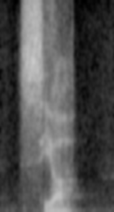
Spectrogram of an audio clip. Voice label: "Noir" Farsi

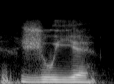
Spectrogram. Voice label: "Janvier" Farsi

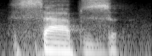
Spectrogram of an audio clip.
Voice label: Vert Farsi

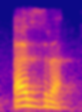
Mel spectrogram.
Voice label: "Bleu" Arabe

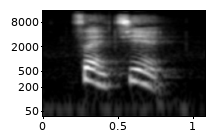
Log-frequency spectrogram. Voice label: "Au revoir" Mandarin

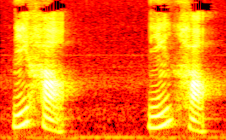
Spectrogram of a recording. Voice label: "Bonjour" Mandarin

